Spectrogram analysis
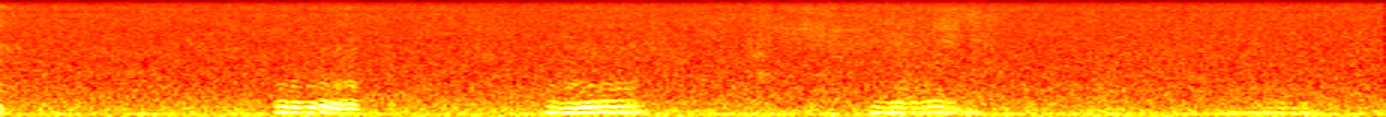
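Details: Soft, low rattling snores from a sleeping cat, repeating roughly every two seconds over a steady background hum: cat snoring.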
